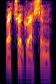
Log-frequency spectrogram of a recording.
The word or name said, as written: retrogression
